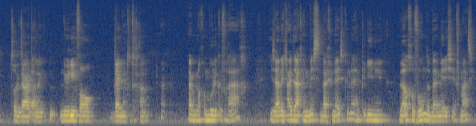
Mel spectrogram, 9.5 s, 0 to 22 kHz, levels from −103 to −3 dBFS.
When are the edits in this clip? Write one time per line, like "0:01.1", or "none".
0:01.2
0:05.7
